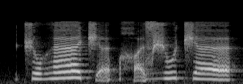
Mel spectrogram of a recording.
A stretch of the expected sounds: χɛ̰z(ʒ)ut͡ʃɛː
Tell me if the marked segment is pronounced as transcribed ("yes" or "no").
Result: yes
